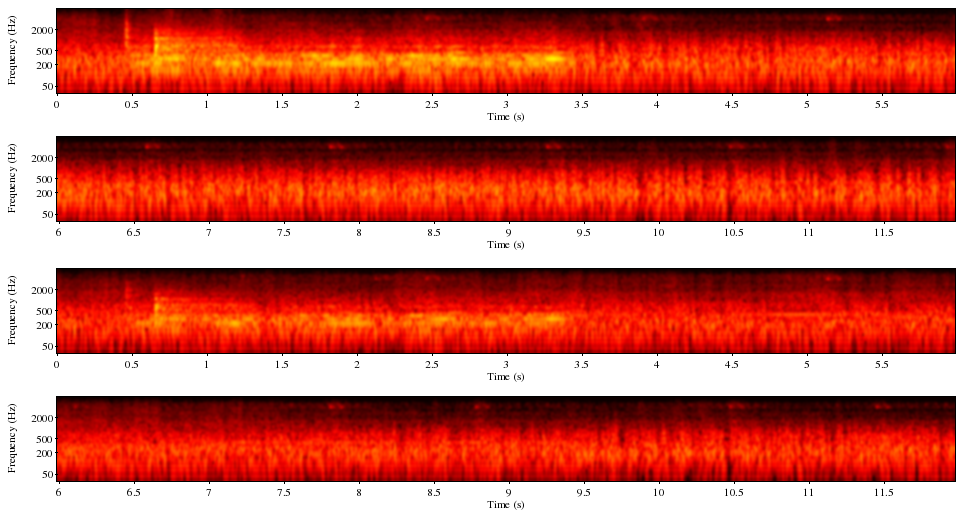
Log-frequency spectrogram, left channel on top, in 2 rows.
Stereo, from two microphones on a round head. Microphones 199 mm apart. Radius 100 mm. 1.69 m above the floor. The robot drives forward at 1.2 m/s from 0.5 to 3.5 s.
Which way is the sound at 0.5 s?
55° left (ahead or behind).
